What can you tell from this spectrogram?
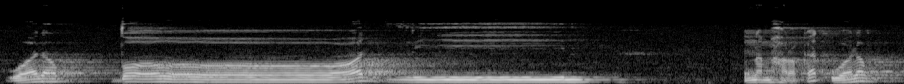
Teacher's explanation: karena huruf mad bertemu dengan huruf tasydid dalam satu kata, maka cara membacanya panjang 6 harakat. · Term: mad lazim kilmi musaqqal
